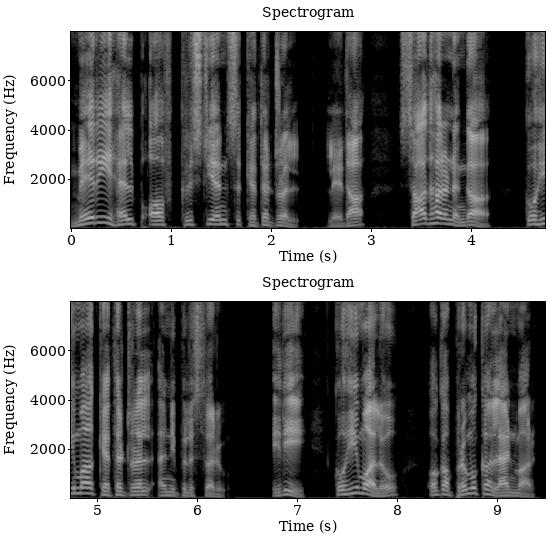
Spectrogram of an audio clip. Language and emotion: Telugu, neutral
